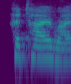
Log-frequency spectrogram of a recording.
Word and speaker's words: hetairai: Hetairai, am I saying the word correctly? Yes, that sounds right.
